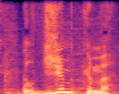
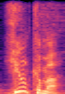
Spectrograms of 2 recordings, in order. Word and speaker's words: Hijlkema: I'm going to say Iljimkema. Well, I don't have it in front of me, so yes. It's Hijlkema. Hilkema. I think the J is silent.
